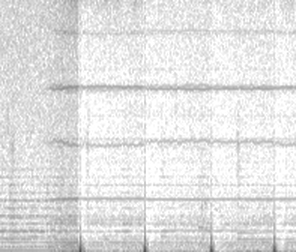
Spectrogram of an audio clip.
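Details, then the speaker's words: Korotkoff sounds heard by stethoscope during manual blood pressure cuff deflation: first heartbeat marks systolic, last heartbeat marks diastolic pressure. "again the first heartbeat will be your systolic pressure and the last heartbeat will be the diastolic pressure"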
